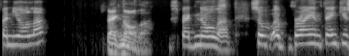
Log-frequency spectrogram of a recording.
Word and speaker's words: Spagnola: Okay, so we have Brian as your name is pronounced Spagnola? Spagnola.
